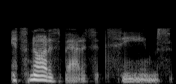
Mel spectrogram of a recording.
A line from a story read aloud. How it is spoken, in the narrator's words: she whispered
